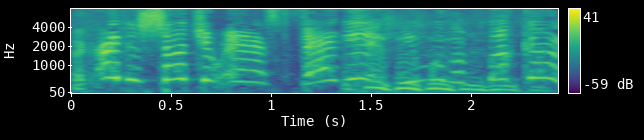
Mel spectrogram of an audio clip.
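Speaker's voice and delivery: very high, squeaky little voice. Describing online shooting-game hecklers, mimicking one in a little high-pitched voice. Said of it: "some little high pitched voice will come on and be like".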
